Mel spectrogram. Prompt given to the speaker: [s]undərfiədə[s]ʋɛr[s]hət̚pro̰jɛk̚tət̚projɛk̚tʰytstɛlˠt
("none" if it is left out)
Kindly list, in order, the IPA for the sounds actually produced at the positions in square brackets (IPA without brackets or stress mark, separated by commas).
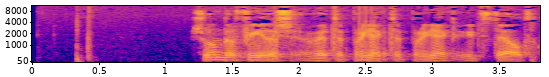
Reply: s, s, t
